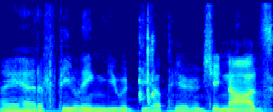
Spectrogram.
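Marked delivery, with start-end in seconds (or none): 0.0-1.9 smug, wise sphinx voice. Voicing a sphinx who greets a player at the door: smug sphinx voice. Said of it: "looking wise and smug".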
